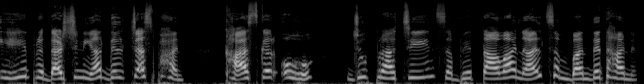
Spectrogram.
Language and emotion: Punjabi, surprised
